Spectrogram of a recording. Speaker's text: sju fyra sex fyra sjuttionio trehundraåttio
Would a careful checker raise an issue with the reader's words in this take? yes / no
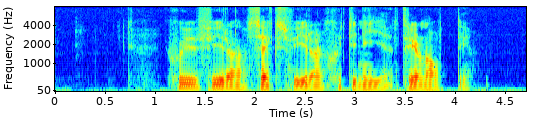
no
